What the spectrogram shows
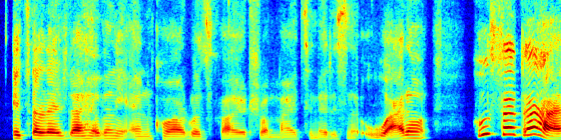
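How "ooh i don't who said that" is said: swooping, sing-song put-on voice with wide pitch swings. Reading out a viewer's comment, then asking who said that: Porsha Williams voice. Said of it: "in my Porsche voice".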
